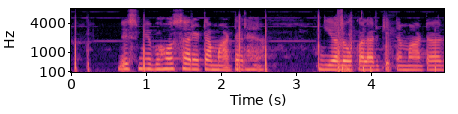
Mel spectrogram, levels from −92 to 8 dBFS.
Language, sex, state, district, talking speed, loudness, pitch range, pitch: Hindi, female, Chhattisgarh, Raipur, 110 wpm, -20 LUFS, 200-245 Hz, 220 Hz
